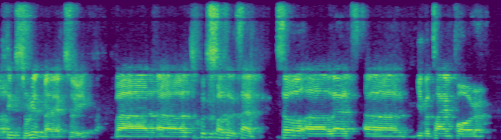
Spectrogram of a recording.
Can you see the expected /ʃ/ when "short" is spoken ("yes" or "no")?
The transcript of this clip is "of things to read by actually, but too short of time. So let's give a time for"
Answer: no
